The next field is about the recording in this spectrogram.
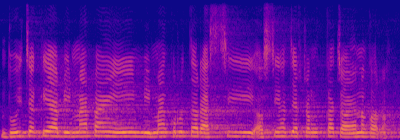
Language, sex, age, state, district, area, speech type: Odia, female, 45-60, Odisha, Dhenkanal, rural, read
